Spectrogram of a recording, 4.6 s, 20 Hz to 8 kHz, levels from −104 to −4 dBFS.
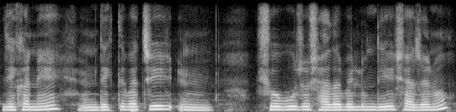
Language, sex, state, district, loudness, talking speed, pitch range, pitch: Bengali, female, West Bengal, Cooch Behar, -14 LUFS, 155 wpm, 190-215 Hz, 200 Hz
